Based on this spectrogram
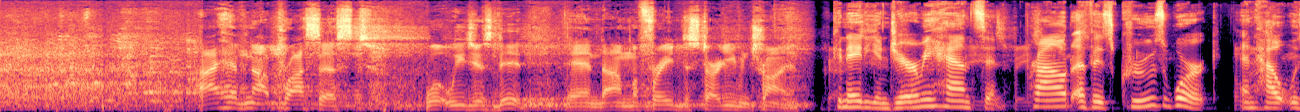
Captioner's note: laughter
